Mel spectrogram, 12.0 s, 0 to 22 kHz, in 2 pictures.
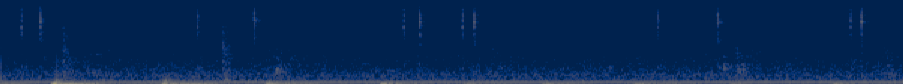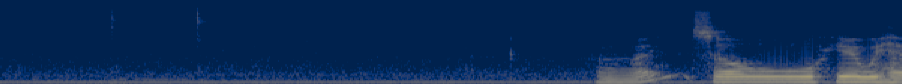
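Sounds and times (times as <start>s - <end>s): steady low hum: 0.0s - 12.0s
computer mouse clicks: 0.1s - 0.5s, 2.6s - 3.3s, 5.6s - 6.0s.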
